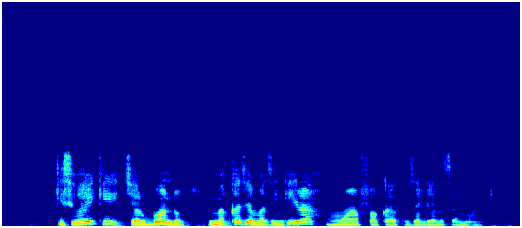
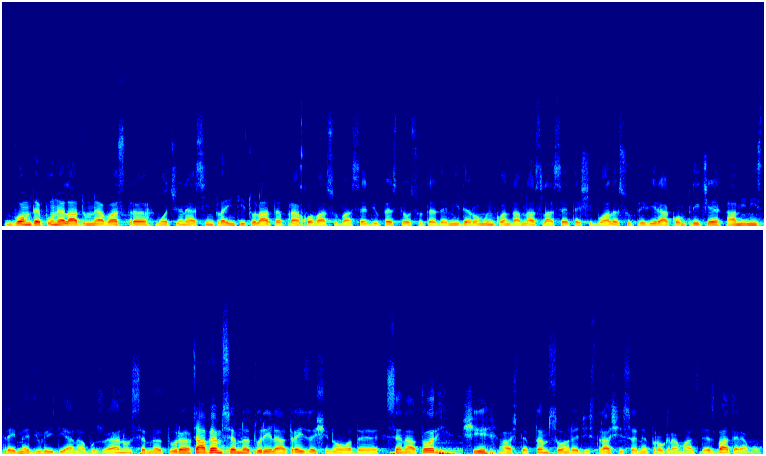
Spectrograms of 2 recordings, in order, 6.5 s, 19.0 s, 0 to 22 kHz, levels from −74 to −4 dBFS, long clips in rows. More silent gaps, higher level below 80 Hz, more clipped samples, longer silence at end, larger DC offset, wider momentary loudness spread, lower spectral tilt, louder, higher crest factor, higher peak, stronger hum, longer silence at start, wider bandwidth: neither; second, -62 dBFS vs -38 dBFS; neither; first, 0.5 s vs 0.05 s; neither; about the same, 12 LU vs 10 LU; second, -6 dB/octave vs -9.5 dB/octave; second, -31 LUFS vs -21 LUFS; about the same, 16 dB vs 20 dB; second, -14 dBFS vs -2 dBFS; neither; first, 0.7 s vs 0.05 s; second, 7.6 kHz vs 10.5 kHz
